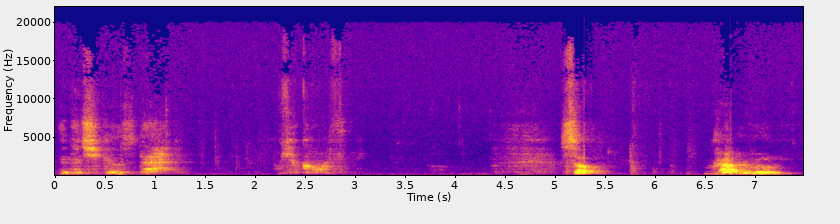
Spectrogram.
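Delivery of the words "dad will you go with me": put-on a soft, slow, near-whispered little girl's ask; small daughter asks her dad, slow and hushed; hushed child's plea. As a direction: ask Dad gently like a shy three-year-old. Daughter pleads, quoted.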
